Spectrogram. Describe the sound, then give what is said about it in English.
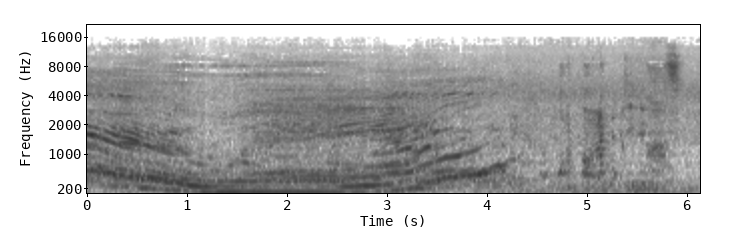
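A crowd of people imitating a whale lets out a long, low, wavering moan that dips and rises like a whale call, lasting several seconds before trailing off into scattered crowd noise. “Hey, did you guys hear that whale? There, those are human dudes.”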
